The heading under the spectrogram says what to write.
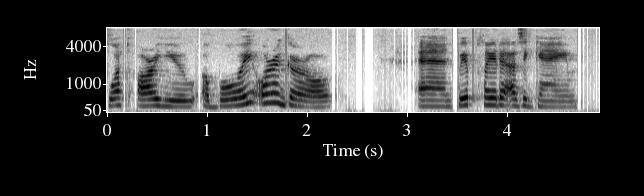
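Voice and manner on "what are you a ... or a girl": ordinary talk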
